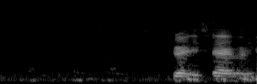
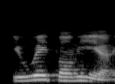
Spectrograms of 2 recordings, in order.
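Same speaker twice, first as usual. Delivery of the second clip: louder barking army sergeant; 4 semitones higher, 7 dB louder than usual. Pretend. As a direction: bark it at the student like a drill sergeant. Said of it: "now is the army sergeant".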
